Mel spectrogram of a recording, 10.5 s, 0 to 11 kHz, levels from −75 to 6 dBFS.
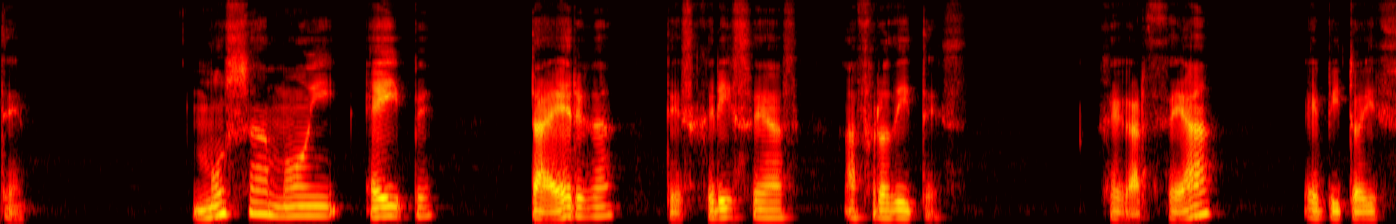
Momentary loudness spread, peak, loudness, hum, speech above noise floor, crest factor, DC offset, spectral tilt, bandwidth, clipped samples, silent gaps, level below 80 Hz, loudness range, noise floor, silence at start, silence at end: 17 LU; -2 dBFS; -24 LUFS; none; 47 dB; 24 dB; under 0.1%; -5.5 dB/octave; 11 kHz; under 0.1%; none; -76 dBFS; 5 LU; -71 dBFS; 0 s; 0 s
